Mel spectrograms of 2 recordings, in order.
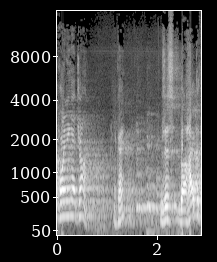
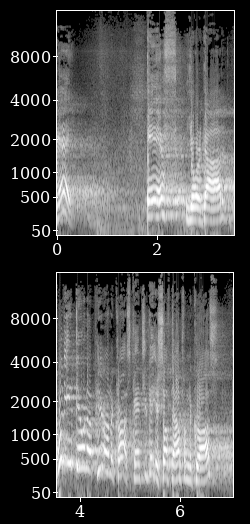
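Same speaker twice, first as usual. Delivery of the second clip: jeering taunt, pitch jumping higher on the question; mocking taunt; 5 semitones higher than usual. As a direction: taunt him from the cross, sneering. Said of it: "the one thief was kind of mocking Jesus".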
